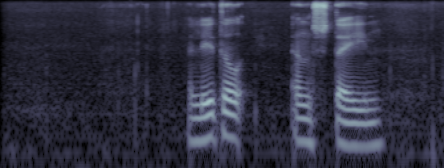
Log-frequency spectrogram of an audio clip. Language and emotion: Russian, neutral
